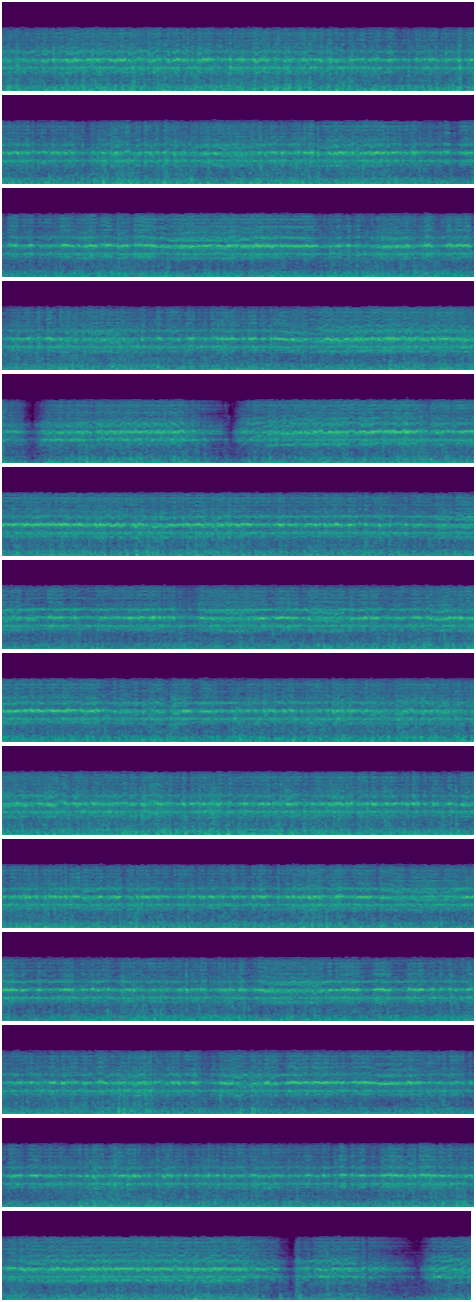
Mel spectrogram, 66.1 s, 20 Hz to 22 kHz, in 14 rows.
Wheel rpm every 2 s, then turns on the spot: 230, 230, 230, 230, 230, 230, 220, 230, 220, 150, 140, 210, 220, 230, 220, 230, 230, 230, 220, 230, 230, 230, 240, 220, 230, 220, 230, 230, 230, 230, 230, 190, 90.
none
